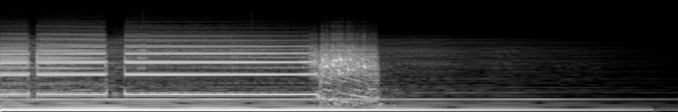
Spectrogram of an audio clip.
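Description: The final chord of a rock song on distorted electric guitar, held with a couple of brief stops near the start. About four seconds in there is a short noisy scrape, and then the chord rings out and fades.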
